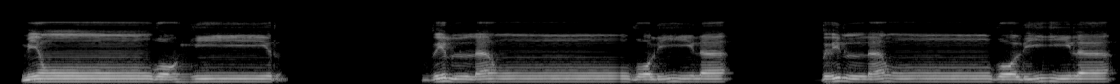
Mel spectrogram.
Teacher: Ini gunanya juga ikut tebal. Ya, gunanya ikut tebal karena huruf dha termasuk huruf tebal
